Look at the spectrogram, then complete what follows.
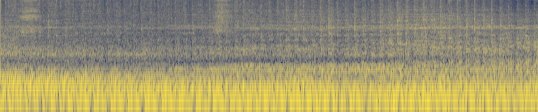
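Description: Pickup truck's engine idling steadily.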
